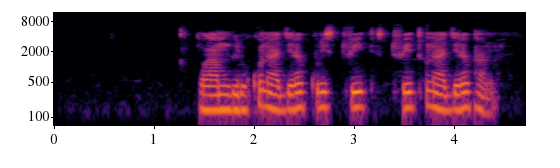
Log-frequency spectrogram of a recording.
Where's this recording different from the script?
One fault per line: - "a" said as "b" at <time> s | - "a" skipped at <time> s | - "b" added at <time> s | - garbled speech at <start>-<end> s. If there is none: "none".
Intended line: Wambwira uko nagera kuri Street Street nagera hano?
none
